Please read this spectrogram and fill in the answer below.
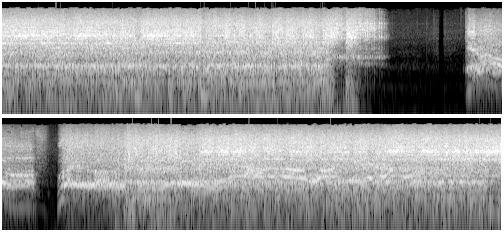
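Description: Harsh noise music: a loud, dense wall of distorted noise with voices yelling within it. It cuts off suddenly about four and a half seconds in. After a short shout about six seconds in, a second blast of noise starts and runs on.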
